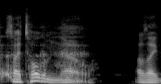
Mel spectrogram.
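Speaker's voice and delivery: ordinary delivery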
